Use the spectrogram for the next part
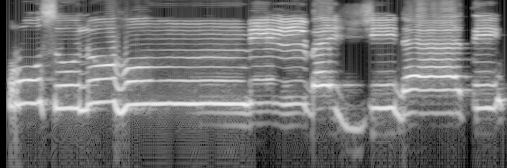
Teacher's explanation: رسول را بھی موٹا پڑھا جائے گا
